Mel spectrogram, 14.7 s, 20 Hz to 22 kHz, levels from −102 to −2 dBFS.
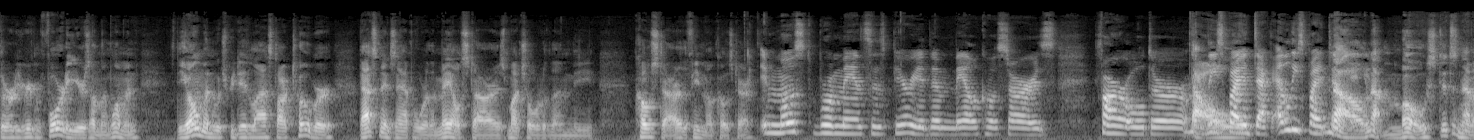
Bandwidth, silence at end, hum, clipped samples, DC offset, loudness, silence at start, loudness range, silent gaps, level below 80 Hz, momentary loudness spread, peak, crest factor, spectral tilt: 15.5 kHz; 0 s; none; under 0.1%; under 0.1%; -23 LUFS; 0 s; 7 LU; none; -58 dBFS; 13 LU; -4 dBFS; 20 dB; -4.5 dB/octave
